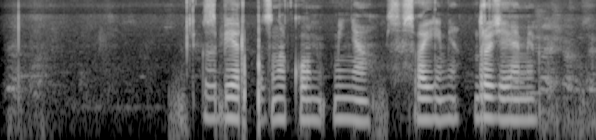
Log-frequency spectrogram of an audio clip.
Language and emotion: Russian, sad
